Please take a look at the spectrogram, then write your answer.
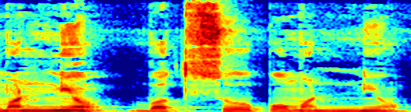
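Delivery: মন্যু then বৎসোপমন্যু said slowly; slow model reading. Shown as a demonstration. Teacher modelling the pronunciation of বৎসোপমন্যু. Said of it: "এইভাবে উচ্চারণ হয়".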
